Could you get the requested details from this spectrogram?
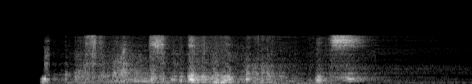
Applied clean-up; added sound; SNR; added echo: neural mask model DeepFilterNet 3.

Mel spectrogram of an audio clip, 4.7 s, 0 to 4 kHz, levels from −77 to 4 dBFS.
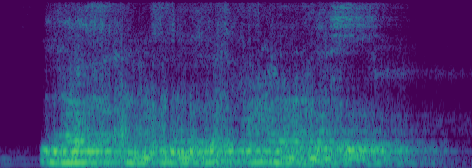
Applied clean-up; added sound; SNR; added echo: neural separator model SepFormer DNS4.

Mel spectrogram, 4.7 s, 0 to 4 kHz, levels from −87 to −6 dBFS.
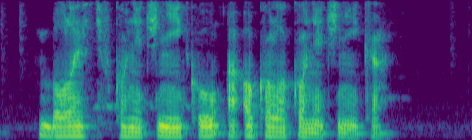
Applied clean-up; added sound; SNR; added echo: none; none; none; none.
